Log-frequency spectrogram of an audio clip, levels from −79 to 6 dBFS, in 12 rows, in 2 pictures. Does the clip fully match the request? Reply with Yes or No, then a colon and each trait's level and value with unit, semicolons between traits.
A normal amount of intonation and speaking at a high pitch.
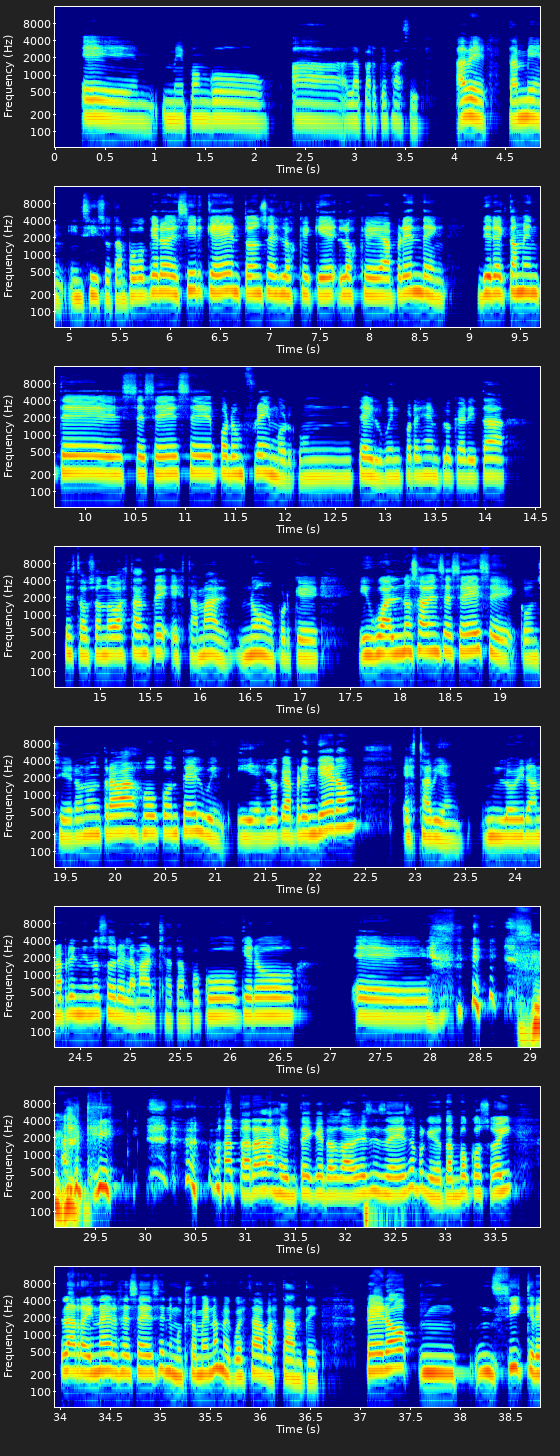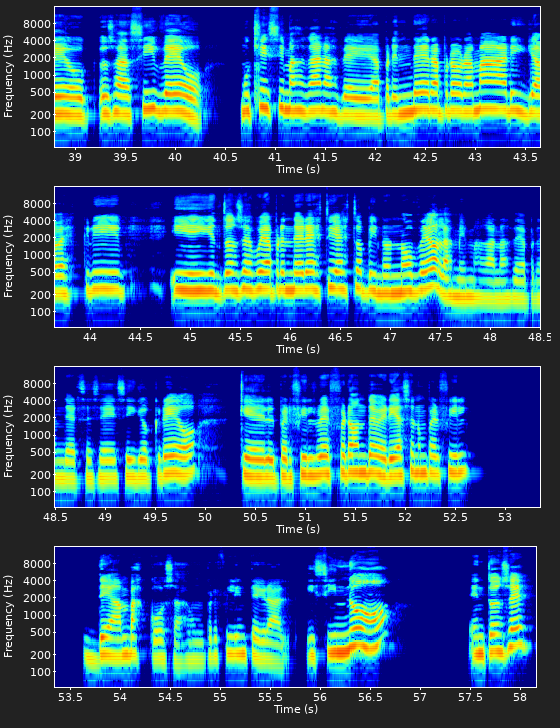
Yes: average, 3.5 semitones; high, 205 Hz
